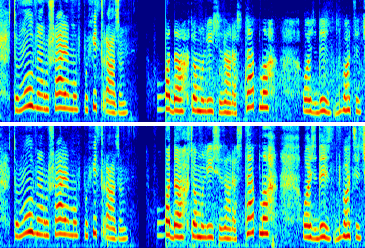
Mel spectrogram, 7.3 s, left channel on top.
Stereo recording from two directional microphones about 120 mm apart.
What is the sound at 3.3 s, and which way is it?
Speech, 30° right (ahead or behind).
